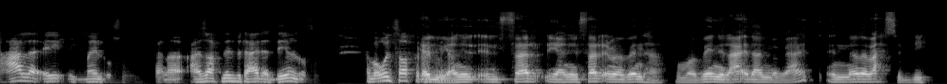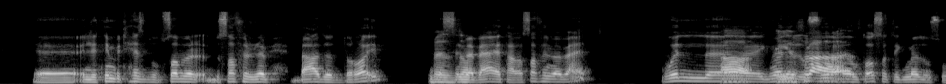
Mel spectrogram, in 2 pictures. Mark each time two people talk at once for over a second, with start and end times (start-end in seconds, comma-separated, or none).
16.7-18.3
